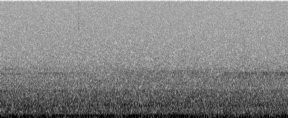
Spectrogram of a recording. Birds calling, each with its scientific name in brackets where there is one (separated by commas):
American Crow (Corvus brachyrhynchos)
